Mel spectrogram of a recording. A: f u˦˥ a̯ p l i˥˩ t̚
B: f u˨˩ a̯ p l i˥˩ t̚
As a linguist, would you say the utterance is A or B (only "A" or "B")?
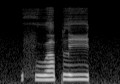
A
